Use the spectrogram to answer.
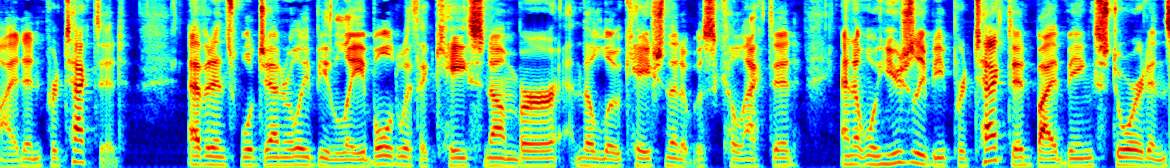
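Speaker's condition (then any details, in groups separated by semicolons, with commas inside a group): No condition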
